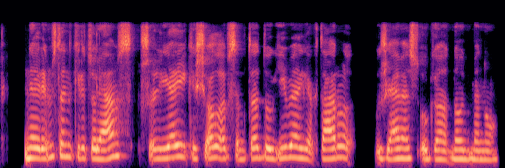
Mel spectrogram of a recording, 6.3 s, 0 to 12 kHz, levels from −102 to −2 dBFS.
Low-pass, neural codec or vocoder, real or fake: 7.2 kHz; none; real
